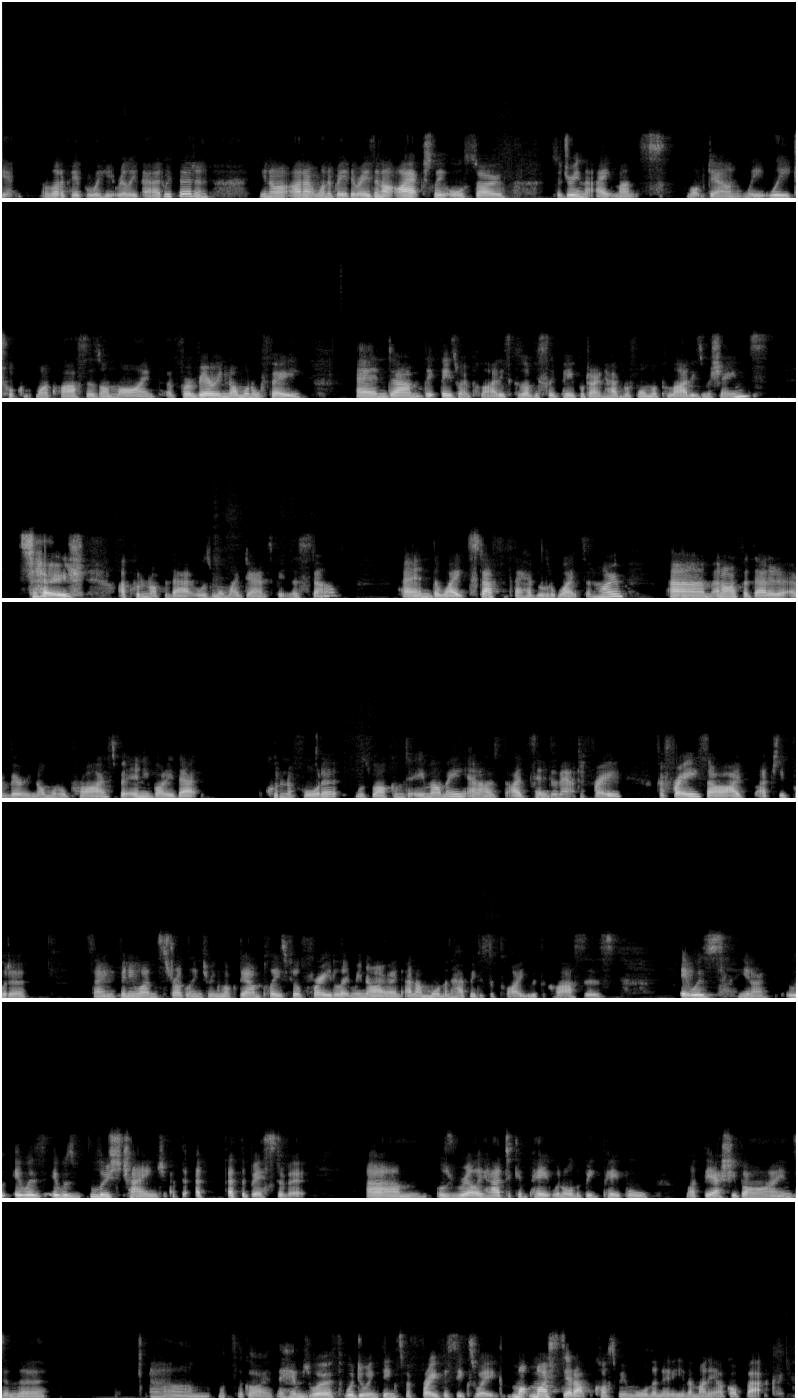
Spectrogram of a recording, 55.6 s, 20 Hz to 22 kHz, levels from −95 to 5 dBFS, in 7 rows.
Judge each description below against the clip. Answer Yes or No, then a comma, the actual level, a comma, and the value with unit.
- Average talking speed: No, fast, 225 wpm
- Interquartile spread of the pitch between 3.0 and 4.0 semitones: No, narrow, 2.6 semitones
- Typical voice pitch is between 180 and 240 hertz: Yes, medium, 185 Hz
